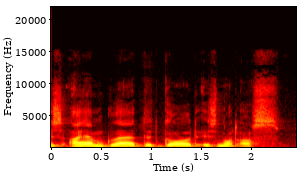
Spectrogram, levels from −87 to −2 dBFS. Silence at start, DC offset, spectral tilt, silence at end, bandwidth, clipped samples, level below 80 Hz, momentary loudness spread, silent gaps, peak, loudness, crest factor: 0 s; under 0.1%; -6 dB/octave; 0.2 s; 14.5 kHz; under 0.1%; -80 dBFS; 9 LU; none; -8 dBFS; -24 LUFS; 16 dB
